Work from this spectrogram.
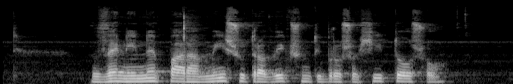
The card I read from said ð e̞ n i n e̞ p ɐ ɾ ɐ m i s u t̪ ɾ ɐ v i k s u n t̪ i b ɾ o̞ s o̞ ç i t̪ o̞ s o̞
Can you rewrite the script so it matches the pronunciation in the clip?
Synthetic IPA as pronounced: ð e̞ n i n e̞ p ɐ ɾ ɐ m i s u t̪ ɾ ɐ v i k s u n t̪ i b ɾ o̞ s o̞ ç i t̪ o̞ s o̞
